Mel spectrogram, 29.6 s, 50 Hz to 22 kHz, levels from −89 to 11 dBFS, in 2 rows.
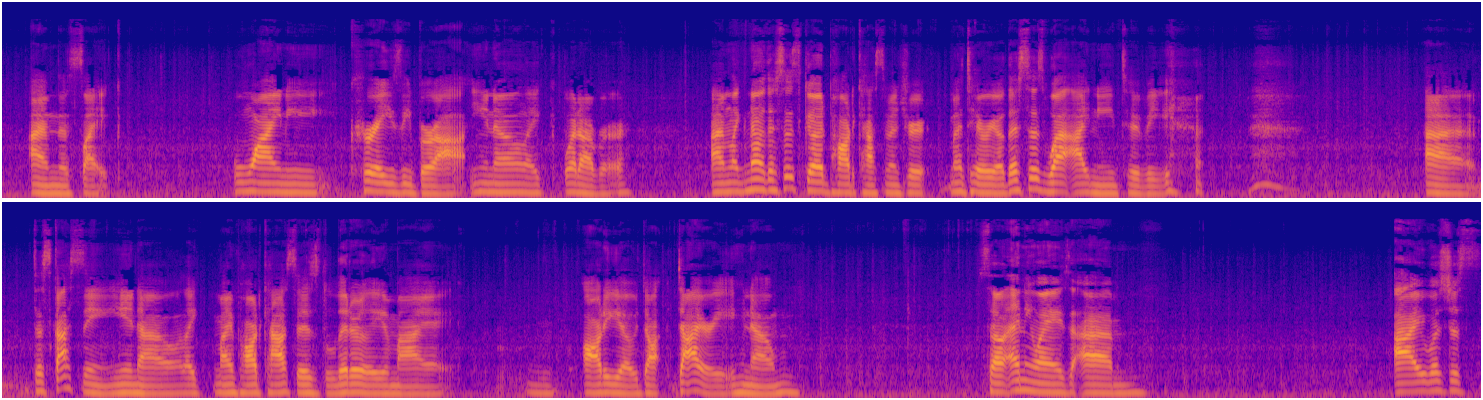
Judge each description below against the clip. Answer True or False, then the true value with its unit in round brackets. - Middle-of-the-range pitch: False (125 Hz)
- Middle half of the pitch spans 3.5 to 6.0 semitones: False (3.0 semitones)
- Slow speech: True (95 wpm)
